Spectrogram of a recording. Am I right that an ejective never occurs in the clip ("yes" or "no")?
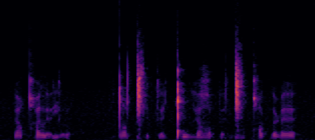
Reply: yes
